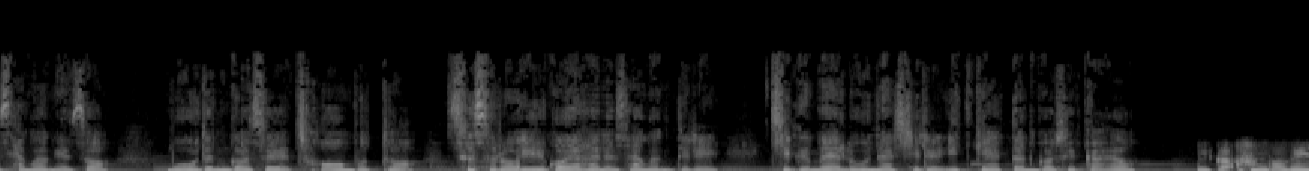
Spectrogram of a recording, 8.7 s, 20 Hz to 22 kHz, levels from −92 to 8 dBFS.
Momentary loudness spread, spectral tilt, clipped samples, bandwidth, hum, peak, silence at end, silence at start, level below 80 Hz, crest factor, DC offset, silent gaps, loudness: 8 LU; -5.5 dB/octave; under 0.1%; 15.5 kHz; none; -24 dBFS; 0 s; 0 s; -62 dBFS; 14 dB; under 0.1%; none; -39 LUFS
